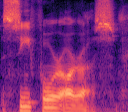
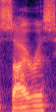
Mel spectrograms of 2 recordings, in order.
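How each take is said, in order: First: The name is said in four syllables. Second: The name is said in two syllables. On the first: The speaker calls it right. "like Toys R Us" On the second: The speaker calls it wrong. "you're pronouncing it wrong"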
